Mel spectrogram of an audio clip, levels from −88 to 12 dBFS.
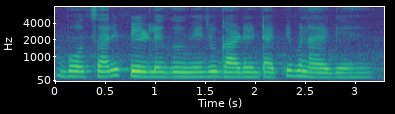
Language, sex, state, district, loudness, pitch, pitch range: Hindi, female, Uttar Pradesh, Shamli, -15 LUFS, 190 Hz, 185-205 Hz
